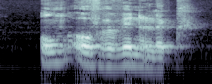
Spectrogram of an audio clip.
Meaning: invincible
- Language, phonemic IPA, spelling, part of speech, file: Dutch, /ˌɔ.noː.vərˈʋɪ.nə.lək/, onoverwinnelijk, adjective, Nl-onoverwinnelijk.ogg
